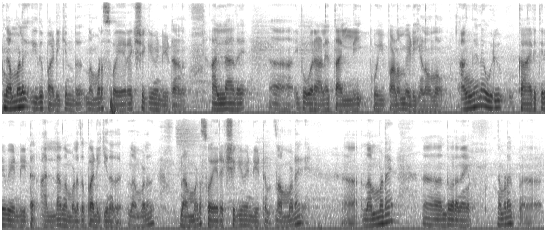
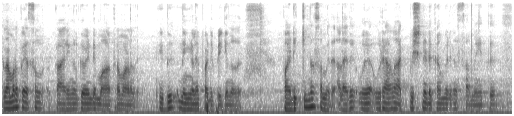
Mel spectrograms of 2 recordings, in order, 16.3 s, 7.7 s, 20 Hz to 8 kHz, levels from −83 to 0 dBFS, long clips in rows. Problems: none marked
